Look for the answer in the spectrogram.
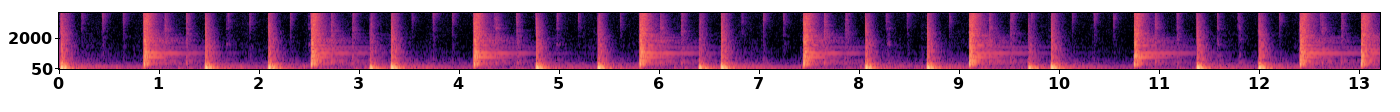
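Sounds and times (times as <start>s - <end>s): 
funk kick drum: 0.0s - 0.6s, 1.4s - 3.8s, 4.7s - 7.0s, 8.1s - 10.4s, 11.4s - 13.2s.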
